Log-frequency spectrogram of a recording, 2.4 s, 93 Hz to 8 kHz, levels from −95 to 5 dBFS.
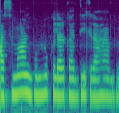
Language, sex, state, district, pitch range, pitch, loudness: Hindi, female, Jharkhand, Deoghar, 180-195 Hz, 185 Hz, -19 LUFS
